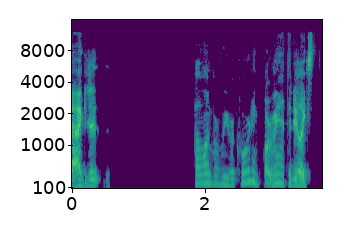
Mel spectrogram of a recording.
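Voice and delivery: ordinary talk, nothing marked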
